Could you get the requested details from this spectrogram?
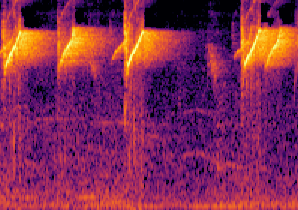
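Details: Four high rising sweeps from an olive-backed sunbird, each leveling into a thin buzzy tone, spaced about every half to one second, in a quiet setting.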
